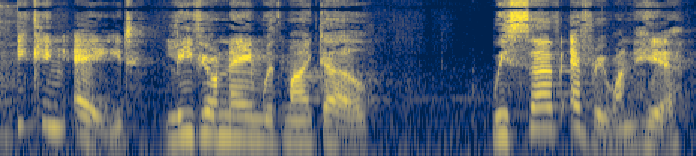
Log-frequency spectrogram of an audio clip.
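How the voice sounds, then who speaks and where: Guarded, no-nonsense refugee leader. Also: female voice, sing-song, measured pace, soft background music. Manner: firm, plain-spoken. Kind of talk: video game voice acting. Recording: faint rumbling noise behind the voice.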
